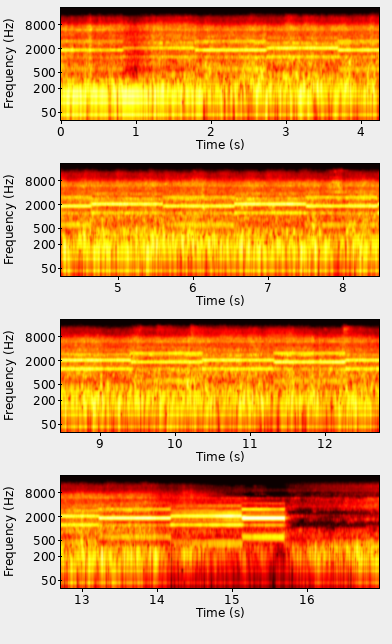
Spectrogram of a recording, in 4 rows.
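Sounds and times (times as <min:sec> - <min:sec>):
level crossing alarm: 0:00.0 - 0:15.8
passing train rumble: 0:00.0 - 0:16.9.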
